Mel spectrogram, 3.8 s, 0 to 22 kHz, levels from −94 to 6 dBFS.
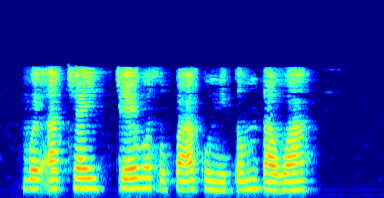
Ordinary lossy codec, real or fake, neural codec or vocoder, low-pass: AAC, 24 kbps; real; none; 5.4 kHz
